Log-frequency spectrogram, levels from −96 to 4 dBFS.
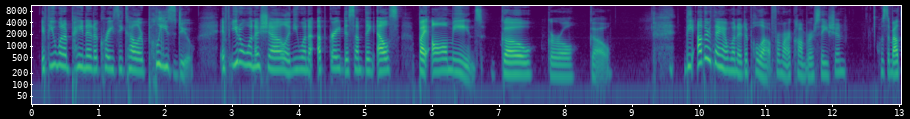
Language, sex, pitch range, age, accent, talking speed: English, female, 185-255 Hz, 20-39, American, 200 wpm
